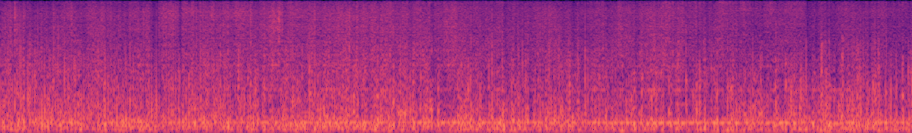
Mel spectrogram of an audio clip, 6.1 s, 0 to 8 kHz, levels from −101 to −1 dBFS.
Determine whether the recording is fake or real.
fake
